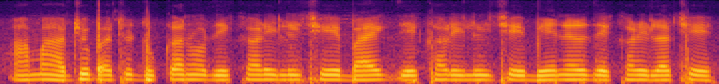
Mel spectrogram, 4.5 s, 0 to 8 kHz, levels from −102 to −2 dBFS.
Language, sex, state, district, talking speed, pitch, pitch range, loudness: Gujarati, female, Maharashtra, Mumbai Suburban, 145 wpm, 165 Hz, 165-175 Hz, -17 LUFS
